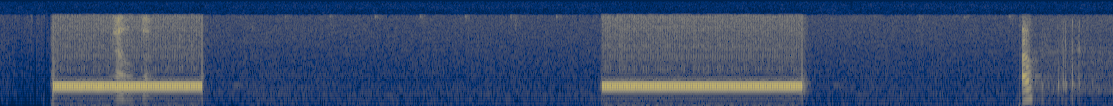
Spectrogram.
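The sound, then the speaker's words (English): Telephone ringing tone while a number is dialled: two loud, steady buzzing tones of about two seconds each, separated by a four-second pause, then a short click. “All right. I'll dial the number up. When they answer, you can talk to them.”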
